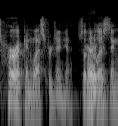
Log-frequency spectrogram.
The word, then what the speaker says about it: Hurricane: It looks like Hurricane, but how is it pronounced? Well, it's Hurricane, West Virginia.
